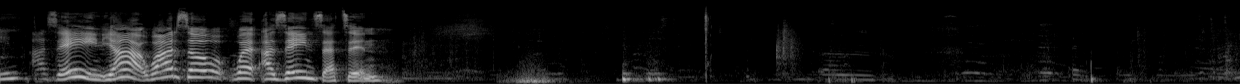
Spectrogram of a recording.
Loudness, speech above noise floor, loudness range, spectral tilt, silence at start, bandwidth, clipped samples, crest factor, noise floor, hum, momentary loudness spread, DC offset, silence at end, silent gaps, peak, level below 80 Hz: -22 LUFS; 39 dB; 20 LU; -3 dB/octave; 0 s; 15.5 kHz; under 0.1%; 20 dB; -61 dBFS; none; 23 LU; under 0.1%; 0.1 s; none; -6 dBFS; -76 dBFS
